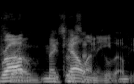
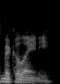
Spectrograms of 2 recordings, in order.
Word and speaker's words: McElhenney: from yeah he's mad Rob McElhenney Rob McGee Lanie Rob I think it's Mick Eleni Rob Nicolini apparently Ubisoft is producing their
